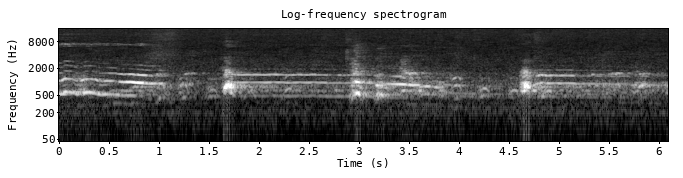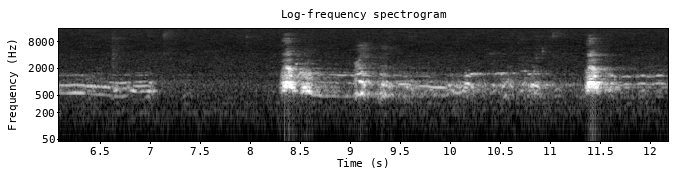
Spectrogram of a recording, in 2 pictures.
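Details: Night-time street dogs: long, wavering tonal howls hold for several seconds, dropping slightly in pitch, then a sudden run of sharp, loud barks breaks in after a brief lull.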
